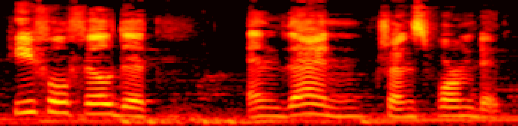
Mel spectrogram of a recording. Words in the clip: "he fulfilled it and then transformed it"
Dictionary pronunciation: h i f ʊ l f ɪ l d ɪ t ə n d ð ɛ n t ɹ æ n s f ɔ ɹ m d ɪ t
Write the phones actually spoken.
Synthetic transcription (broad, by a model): h i f ʊ l f ɪ l d ɪ t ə n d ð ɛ n t ɹ æ n s f ɔ ɹ m d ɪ t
